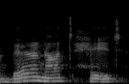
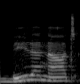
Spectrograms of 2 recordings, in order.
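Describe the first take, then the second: First: Beta as BEH-ruh, American way; American pronunciation. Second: Beta as BEE-tuh, British way; British pronunciation. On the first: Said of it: "the beta is just American pronunciations". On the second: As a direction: say beta with a long ee. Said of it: "this is also pronounced like beta and also beta". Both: Shown as a demonstration.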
